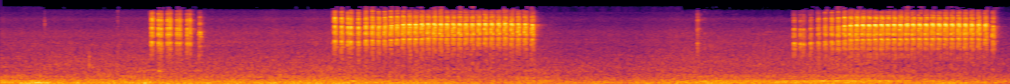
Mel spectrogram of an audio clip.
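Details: Call of a rufous piculet, meant to encourage other piculets to start calling. One short and two longer runs of quick, shrill, rattling pulses at a steady rate, with quiet gaps between them and faint background hum.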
